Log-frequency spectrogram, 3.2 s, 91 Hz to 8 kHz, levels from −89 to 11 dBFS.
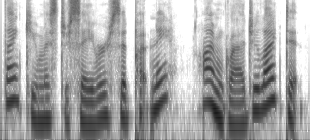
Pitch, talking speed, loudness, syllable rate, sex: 215 Hz, 205 wpm, -16 LUFS, 5.0 syllables/s, female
